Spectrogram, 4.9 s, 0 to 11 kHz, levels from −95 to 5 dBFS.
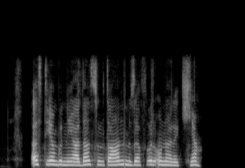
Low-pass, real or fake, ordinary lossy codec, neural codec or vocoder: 7.2 kHz; fake; AAC, 64 kbps; codec, 16 kHz, 8 kbps, FunCodec, trained on LibriTTS, 25 frames a second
